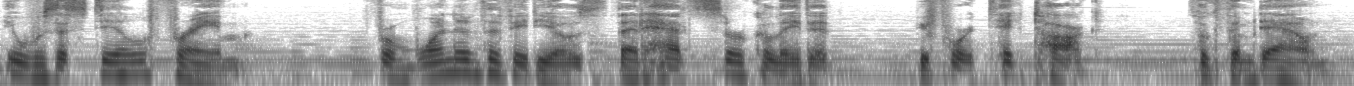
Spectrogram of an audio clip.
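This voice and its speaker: A man's voice: fairly low pitch, animated, a little slow, warm tone, soft background music. An actor narrating as a nervous man hiding his sick brother, hesitant and anxious in his dialogue. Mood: steady narration. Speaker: first-person narrator. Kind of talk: audio drama narration.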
